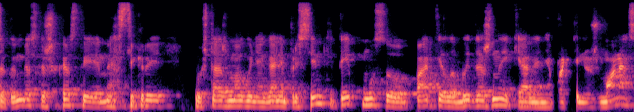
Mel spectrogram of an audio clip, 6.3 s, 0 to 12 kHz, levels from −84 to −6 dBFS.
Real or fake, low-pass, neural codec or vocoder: real; 10.8 kHz; none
